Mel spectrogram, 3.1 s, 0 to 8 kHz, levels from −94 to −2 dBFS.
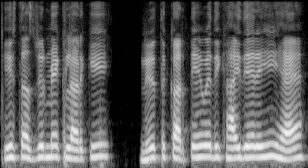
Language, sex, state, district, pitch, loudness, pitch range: Hindi, male, Jharkhand, Garhwa, 195 Hz, -14 LUFS, 180-200 Hz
